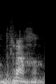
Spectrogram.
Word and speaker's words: Praha: Praha. That's really nice pronouncing.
